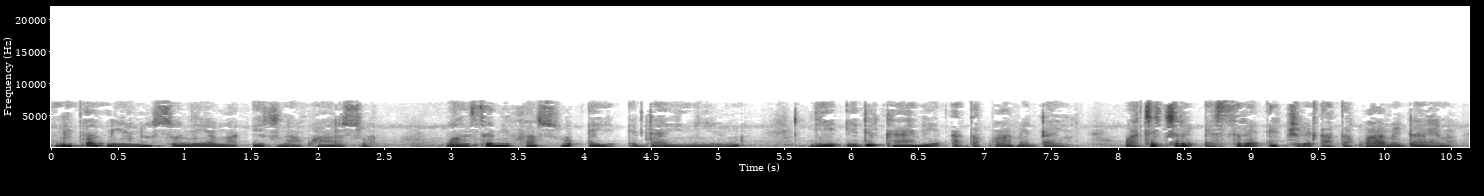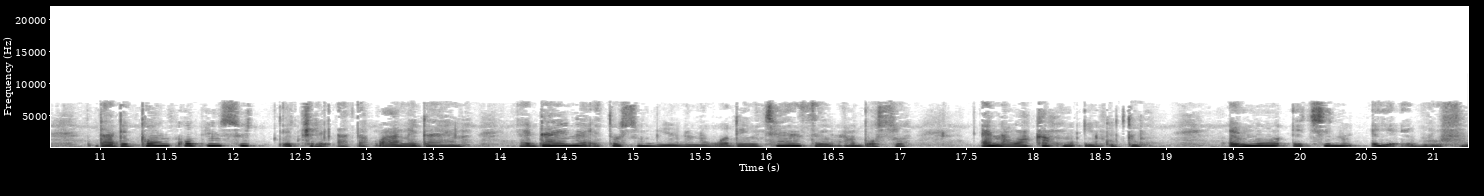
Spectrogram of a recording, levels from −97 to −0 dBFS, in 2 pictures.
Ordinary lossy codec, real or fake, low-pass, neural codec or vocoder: MP3, 32 kbps; fake; 7.2 kHz; codec, 16 kHz, 4 kbps, FreqCodec, smaller model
